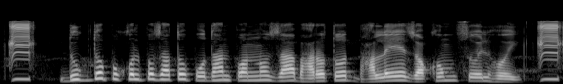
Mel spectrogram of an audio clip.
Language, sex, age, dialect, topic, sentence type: Bengali, male, 25-30, Rajbangshi, agriculture, statement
